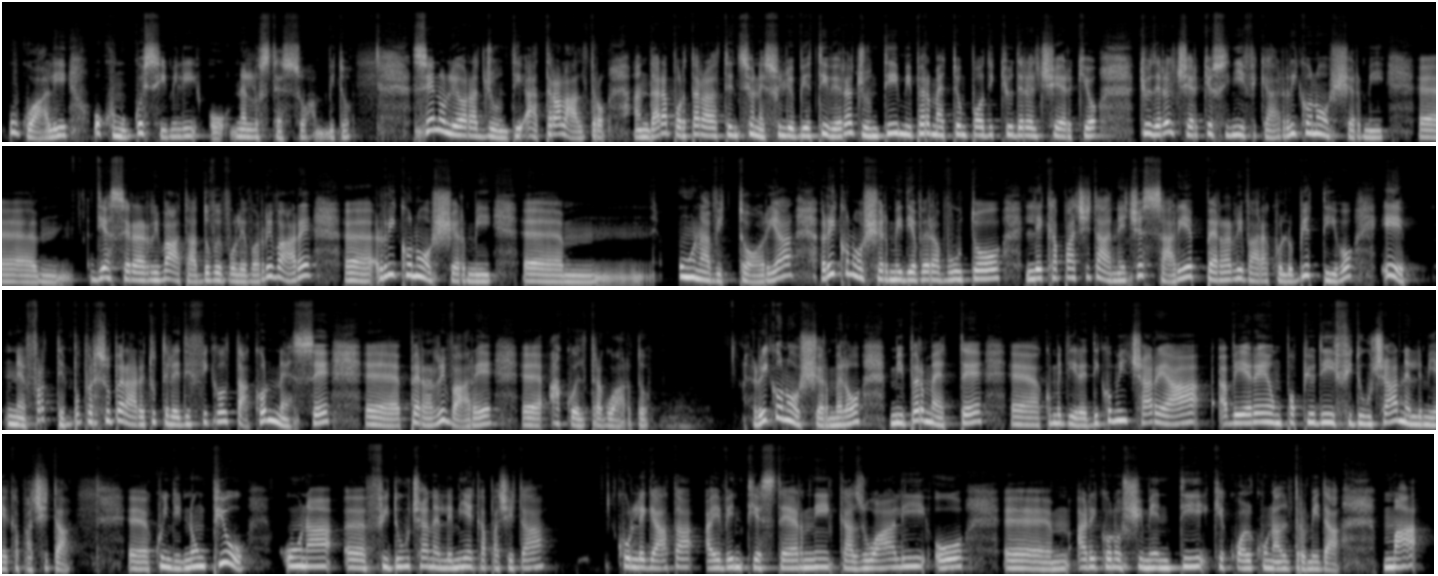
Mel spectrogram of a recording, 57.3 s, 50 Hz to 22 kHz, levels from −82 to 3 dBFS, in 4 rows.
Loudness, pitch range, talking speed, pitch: -22 LUFS, 165-215 Hz, 125 wpm, 190 Hz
